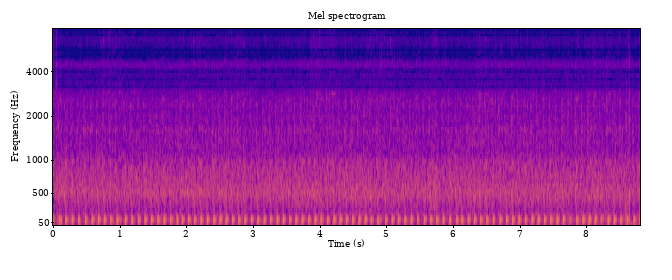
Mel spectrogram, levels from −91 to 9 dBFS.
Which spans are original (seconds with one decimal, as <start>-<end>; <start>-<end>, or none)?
0.0-1.0; 1.9-8.8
